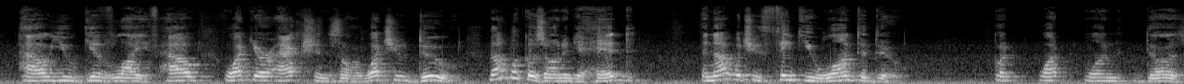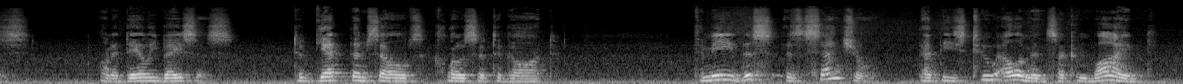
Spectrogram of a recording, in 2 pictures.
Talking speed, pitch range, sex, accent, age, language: 135 wpm, 140-175 Hz, male, American, 60-79, English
